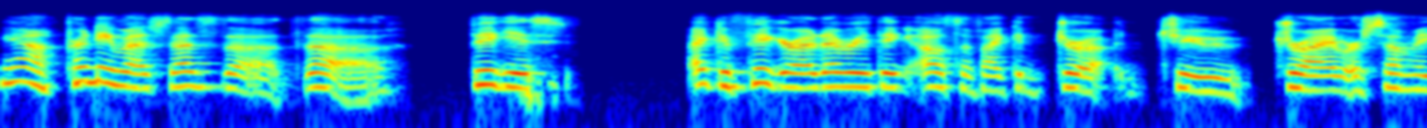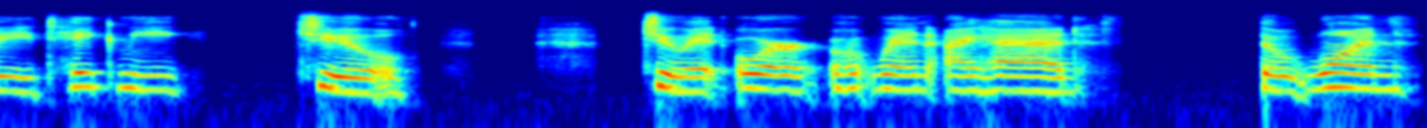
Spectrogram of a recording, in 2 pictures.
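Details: Panelist with aphasia who also has seizures, speaking on a virtual aphasia conference panel; finding: aphasia.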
